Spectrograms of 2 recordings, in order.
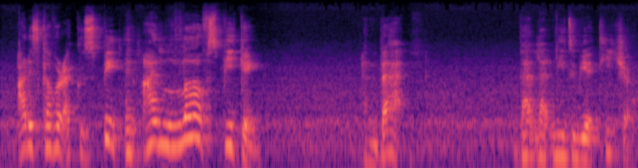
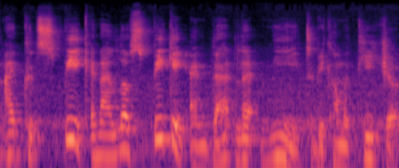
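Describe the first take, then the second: First: It pauses before shifting to the lower tone. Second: It drops to a low tone suddenly, without pausing. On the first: The speaker calls it right. "a simple pause will make it better" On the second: The speaker calls it wrong. "the shift there was a little bit too sudden"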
